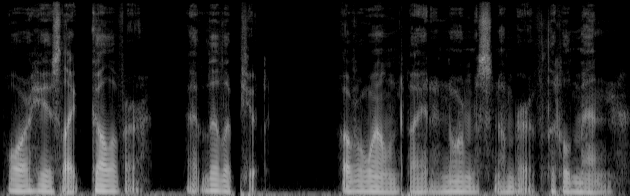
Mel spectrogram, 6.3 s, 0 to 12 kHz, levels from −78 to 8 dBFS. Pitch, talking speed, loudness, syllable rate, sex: 85 Hz, 145 wpm, -23 LUFS, 5.2 syllables/s, male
